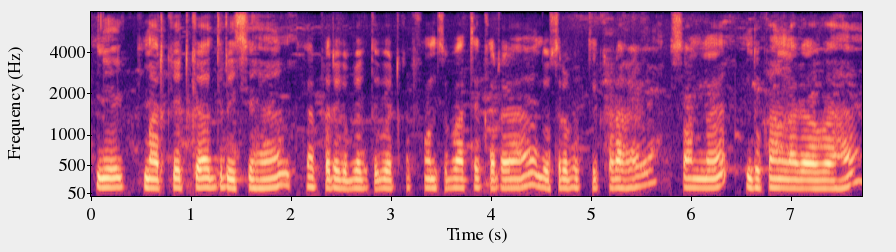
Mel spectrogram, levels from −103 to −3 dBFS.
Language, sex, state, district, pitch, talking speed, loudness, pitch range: Hindi, male, Bihar, Jamui, 145 Hz, 200 wpm, -15 LUFS, 140-150 Hz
